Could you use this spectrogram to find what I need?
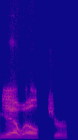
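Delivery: mock indifferent, faintly amused, offhand apathetic tone. Imitating how Aaron answers anything: imitating Aaron's bemused apathetic tone. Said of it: "bemused, apathetic sort of tone".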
